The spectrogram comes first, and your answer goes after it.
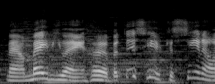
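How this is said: It is read in a put-on Southern accent.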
